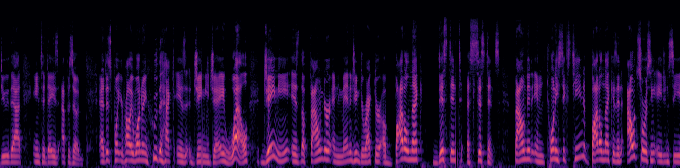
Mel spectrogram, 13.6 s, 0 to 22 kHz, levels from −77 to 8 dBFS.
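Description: At 4.03 s the speech drops out for about 23 ms, a block of digital silence whose length fits a 1024-sample buffer. A second block follows at 9.11 s, lasting about 35 ms. In each case zeros were played in place of the audio, either because the output buffer was not filled in time or because a calculation produced invalid values. The sound stops and resumes abruptly with no fade, and both gaps are long enough to be heard as short holes.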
